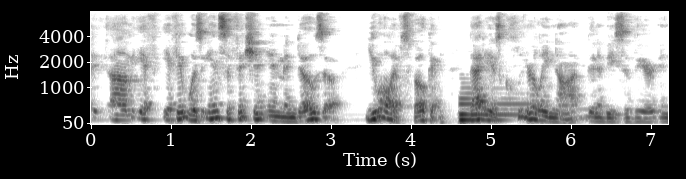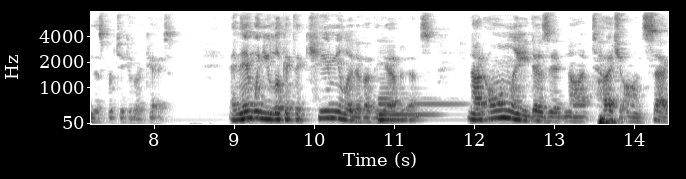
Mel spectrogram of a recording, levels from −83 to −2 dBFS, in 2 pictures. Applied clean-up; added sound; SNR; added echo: classical method WPE with log-MMSE.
